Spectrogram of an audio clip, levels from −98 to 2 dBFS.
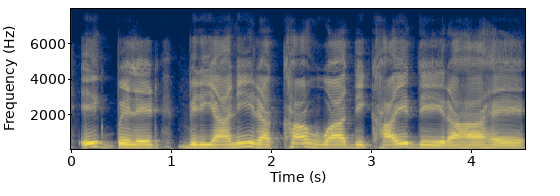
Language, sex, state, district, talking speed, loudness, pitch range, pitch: Hindi, male, Jharkhand, Garhwa, 120 wpm, -11 LUFS, 150-180 Hz, 160 Hz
